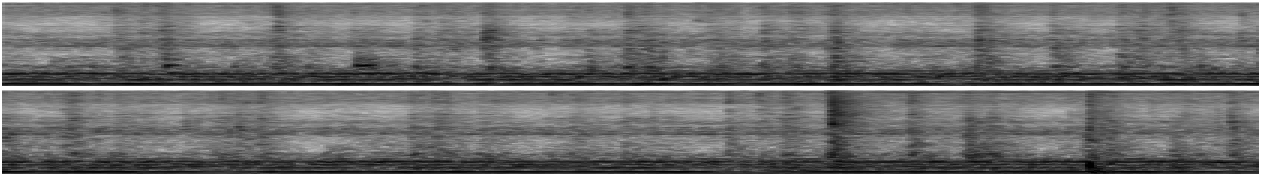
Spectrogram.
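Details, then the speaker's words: Washing machine at startup as the drum begins rotating: low steady hum with irregular faint knocks about once a second, a grinding rotation noise. "Yeah, you'll hear like a noticeable grinding noise in a minute."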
